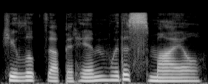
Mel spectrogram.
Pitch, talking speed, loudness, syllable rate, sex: 170 Hz, 230 wpm, -15 LUFS, 5.1 syllables/s, female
